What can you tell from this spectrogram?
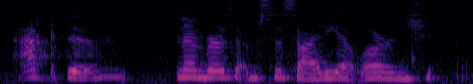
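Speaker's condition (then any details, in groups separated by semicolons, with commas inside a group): Triplegic cerebral palsy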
